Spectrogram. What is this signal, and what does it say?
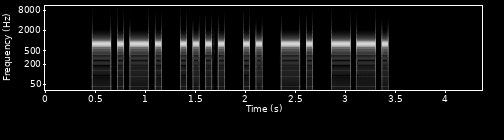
Morse code, heard as a keyed tone, about 19 wpm, 800 Hz. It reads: CHING
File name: Special INGs / Special INGs-mp3s / Sngl Ing @18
